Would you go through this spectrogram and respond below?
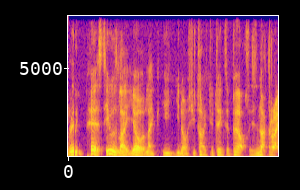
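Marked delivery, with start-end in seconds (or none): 1.2-4.2 put-on Russian accent, slower. Retelling what an angry Eastern European man said, imitating a Russian accent. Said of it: "He had like a Russian kind of accent".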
